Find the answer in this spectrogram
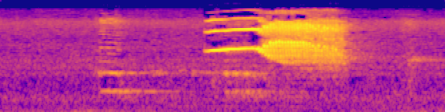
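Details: Kacer, the Oriental magpie-robin, making its 'cier' call in the ngeplong style, played to prompt young birds to sing. A faint thin whistle comes first, then a single loud, rasping, hissing burst lasting about two-thirds of a second.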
